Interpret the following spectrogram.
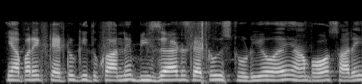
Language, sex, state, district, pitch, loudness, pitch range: Hindi, female, Bihar, Patna, 200 Hz, -16 LUFS, 190-210 Hz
